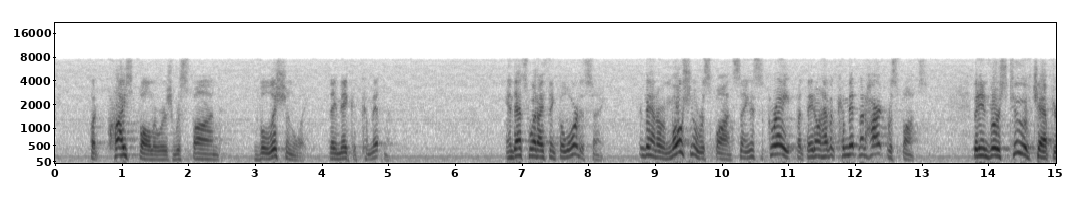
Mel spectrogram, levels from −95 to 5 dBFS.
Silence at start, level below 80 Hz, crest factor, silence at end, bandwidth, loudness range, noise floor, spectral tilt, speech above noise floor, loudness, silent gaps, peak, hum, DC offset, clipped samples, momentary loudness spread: 0.55 s; -56 dBFS; 18 dB; 0 s; 7.8 kHz; 7 LU; -49 dBFS; -5 dB/octave; 30 dB; -20 LUFS; none; -4 dBFS; 60 Hz at -55 dBFS; under 0.1%; under 0.1%; 16 LU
